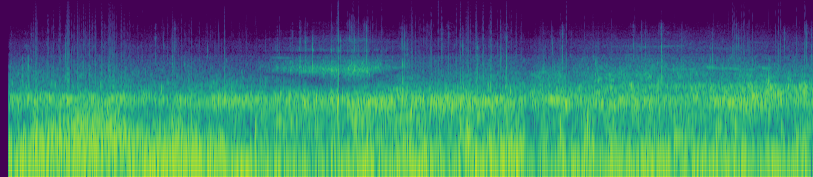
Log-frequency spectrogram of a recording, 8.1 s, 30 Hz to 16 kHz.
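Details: 2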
